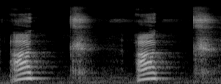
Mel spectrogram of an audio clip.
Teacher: Kap tidak mempunyai sifat qalqalah. Kemudian kap pun tidak boleh berhenti karena dia mempunyai sifat al-hams ya, al-hams itu mengalir ya. Jadi napas kita masih mengalir.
